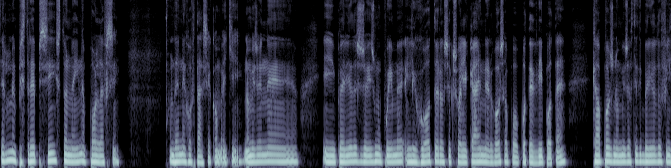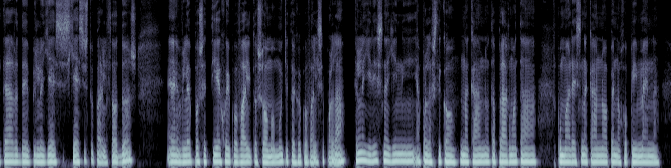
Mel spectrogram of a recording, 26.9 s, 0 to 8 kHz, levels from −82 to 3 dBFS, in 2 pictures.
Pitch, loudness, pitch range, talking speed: 120 Hz, -20 LUFS, 115-120 Hz, 145 wpm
